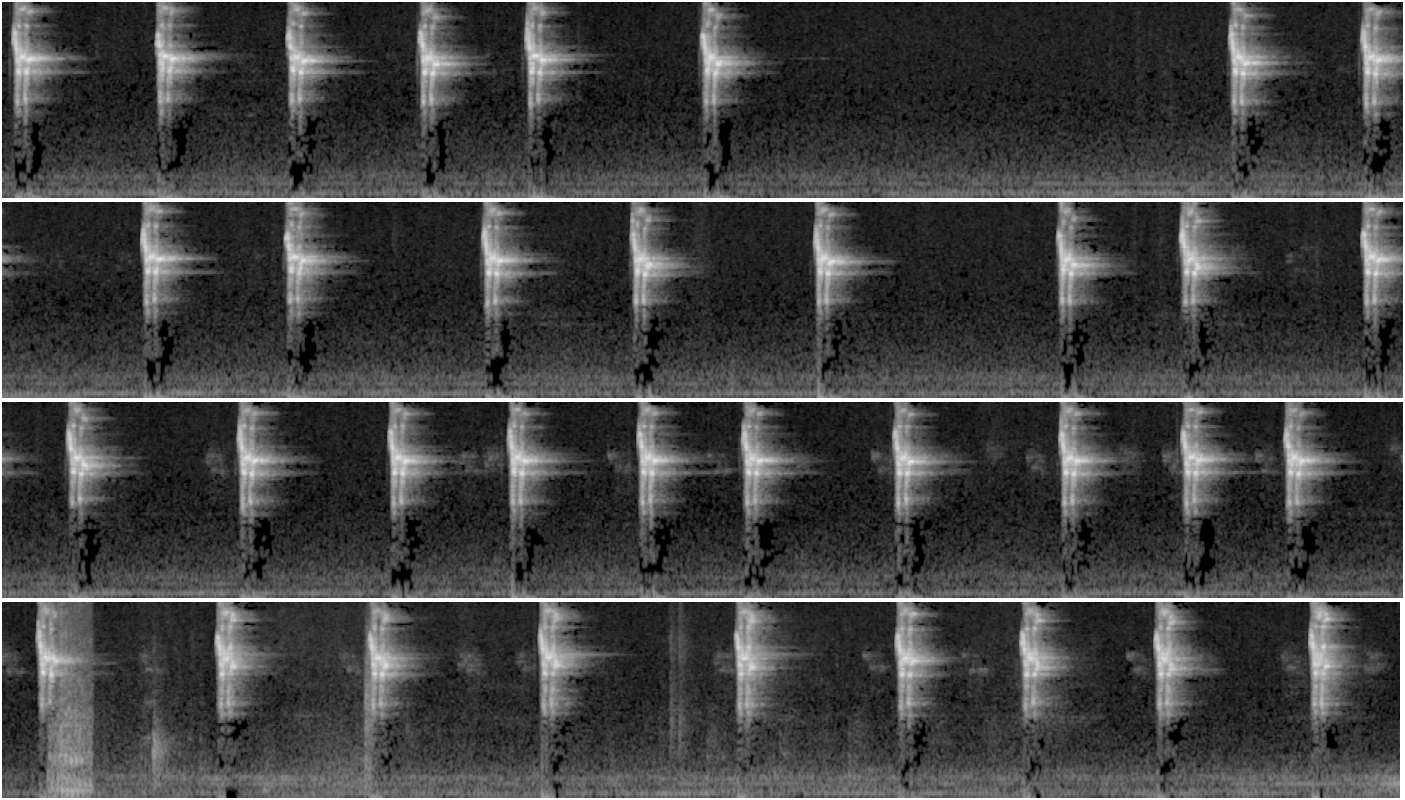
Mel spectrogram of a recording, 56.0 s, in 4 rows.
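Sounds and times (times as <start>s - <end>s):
sharp bird chirp: 0.1s - 0.8s, 1.6s - 2.2s, 2.8s - 3.5s, 4.2s - 5.8s, 7.0s - 7.5s, 12.3s - 12.8s, 13.6s - 14.2s, 15.4s - 16.1s, 16.8s - 17.4s, 18.8s - 19.4s, 20.3s - 20.8s, 22.2s - 22.8s, 24.6s - 25.1s, 27.6s - 29.2s, 30.1s - 31.0s, 31.9s - 33.7s, 34.4s - 36.0s, 36.9s - 37.6s, 38.6s - 41.4s, 42.4s - 43.0s, 45.7s - 48.0s, 49.2s - 49.8s, 51.0s - 51.5s, 52.2s - 52.7s, 53.5s - 54.2s, 54.9s - 55.8s.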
